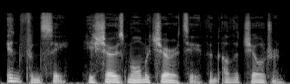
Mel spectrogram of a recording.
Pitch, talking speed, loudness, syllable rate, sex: 100 Hz, 185 wpm, -18 LUFS, 6.1 syllables/s, male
